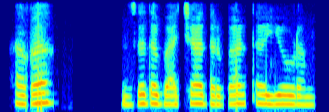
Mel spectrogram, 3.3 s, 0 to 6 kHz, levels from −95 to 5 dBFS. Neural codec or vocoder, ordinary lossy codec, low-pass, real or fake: none; Opus, 64 kbps; 5.4 kHz; real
